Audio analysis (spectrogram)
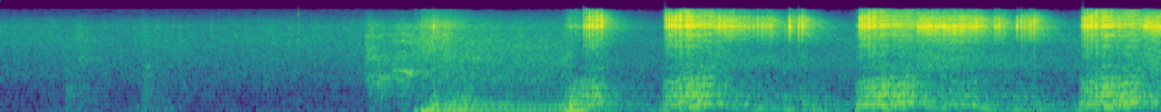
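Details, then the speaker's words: Beater just fitted with a new exhaust after the old exhaust and manifold were blowing badly: starts and revs up and down with a smooth, even hum and no puffing or blowing; exhaust sealed, normal note. "you're cruising um it's quite a nice hum it's not really a droning noise quite lucky so all along with it's nice and quiet"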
